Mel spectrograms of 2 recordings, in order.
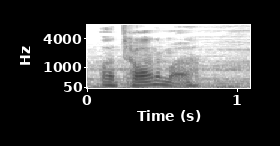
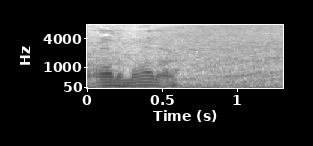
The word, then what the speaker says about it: Automata: time with no object it's near autonoma really is what I would like to play um or automata is the right to pronounce it um but yeah I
